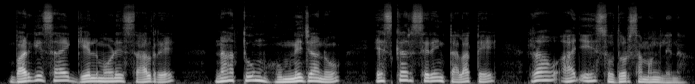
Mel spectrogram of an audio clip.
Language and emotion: Santali, neutral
